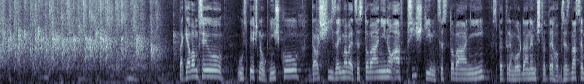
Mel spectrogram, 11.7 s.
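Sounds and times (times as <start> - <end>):
audience clapping: 0.0 - 3.7
low murmurs: 0.6 - 3.4
speech: 3.6 - 11.6.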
